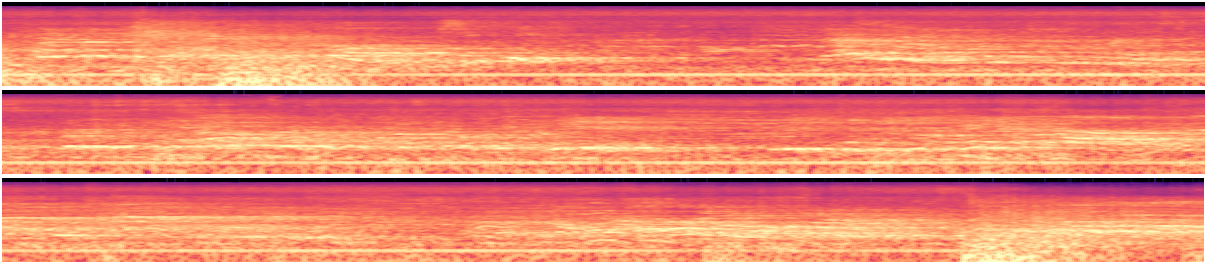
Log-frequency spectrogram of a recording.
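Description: A wrestler's body thuds onto the ring mat.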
